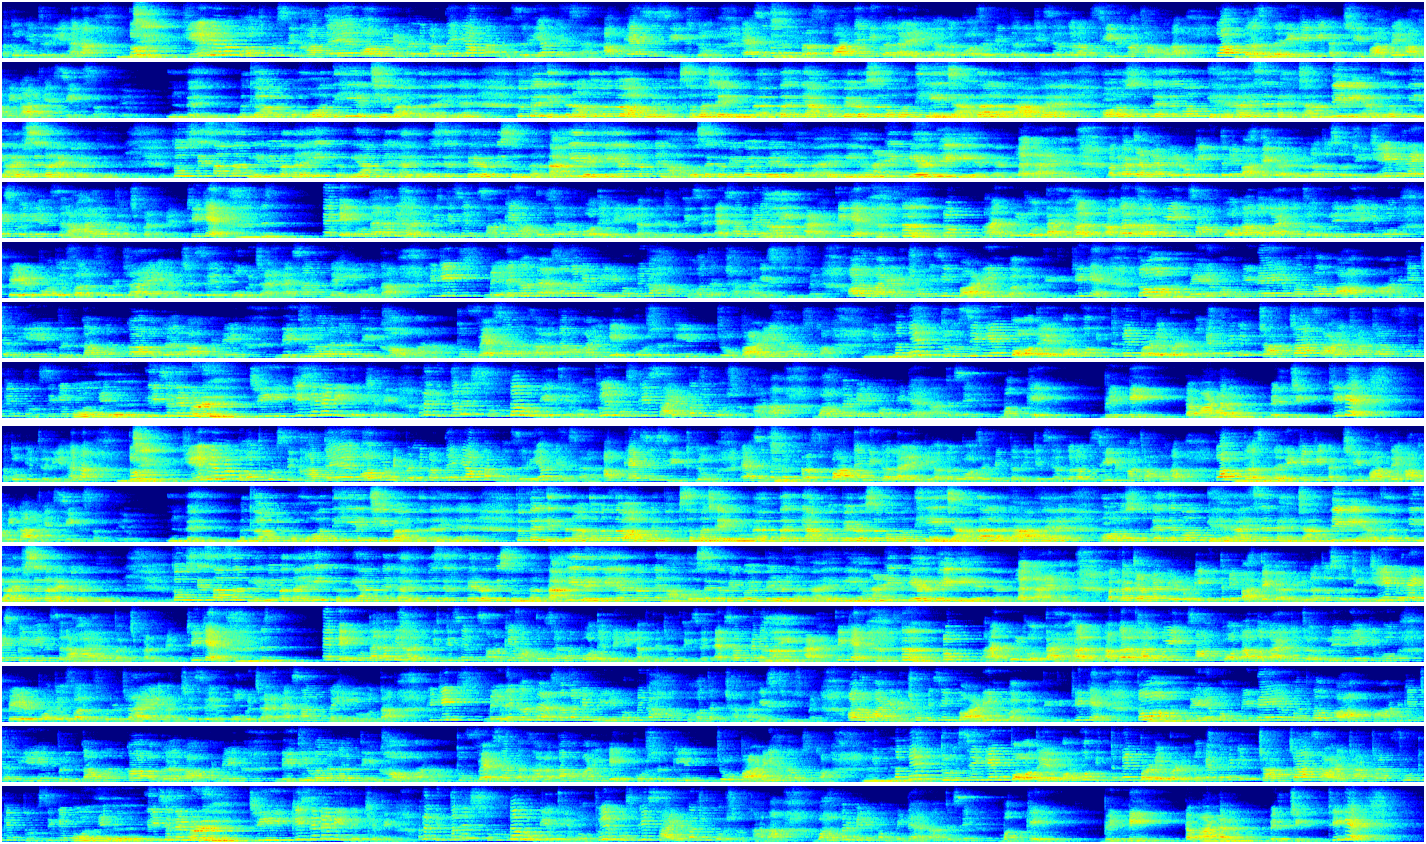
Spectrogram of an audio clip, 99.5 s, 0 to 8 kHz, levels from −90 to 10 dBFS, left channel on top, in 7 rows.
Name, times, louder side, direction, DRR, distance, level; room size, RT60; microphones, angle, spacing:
voice 1, 0.1-1.5 1.7-15.0 15.4-15.5 23.4-23.6 25.2-25.3 29.7-30.1 37.1-37.5 38.5-45.2 45.9-51.6 52.1-52.2 52.4-79.7 80.0-86.4 86.9-87.2 87.8-95.0 95.3-95.8 96.3-96.8 97.1-97.7 97.9-99.1, right 1 dB, 50° right, -5 dB, 2.8 m, -29 dB
voice 2, 1.1-1.6 7.7-8.0 12.3-12.8 15.9-38.5 45.0-45.4 50.2-50.6 51.7-51.9 65.8-65.9 68.3-68.7 79.7-80.1 86.0-86.6 87.0-87.7 97.3-97.7, left 1 dB, 75° right, -6 dB, 1.7 m, -25 dB
9.5 x 3.3 x 5.7 m, 0.99 s
head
